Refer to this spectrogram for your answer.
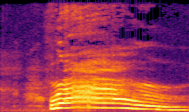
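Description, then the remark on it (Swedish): A child's voice lets out a single sustained roar imitating a T. rex, starting abruptly loud and strained, then slowly sliding lower in pitch as it trails off. “Jag tror att dinosaurier rex, det röt som ett lejon fast mycket starkare.”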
